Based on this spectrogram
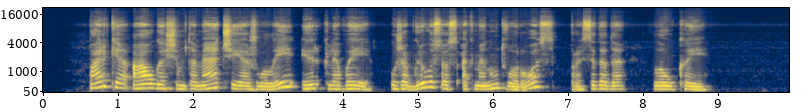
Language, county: Lithuanian, Kaunas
